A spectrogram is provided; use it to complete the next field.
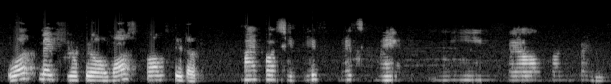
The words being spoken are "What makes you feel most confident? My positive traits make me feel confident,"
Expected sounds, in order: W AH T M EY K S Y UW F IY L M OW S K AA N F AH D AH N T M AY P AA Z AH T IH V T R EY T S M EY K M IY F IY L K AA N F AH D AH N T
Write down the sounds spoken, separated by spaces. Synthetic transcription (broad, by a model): W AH T M EY K S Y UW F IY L M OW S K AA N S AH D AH T M AY P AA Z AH T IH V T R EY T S M EY K M IY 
